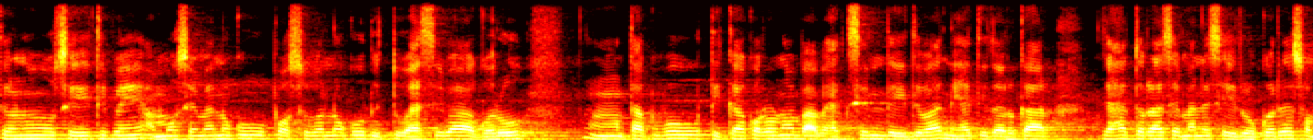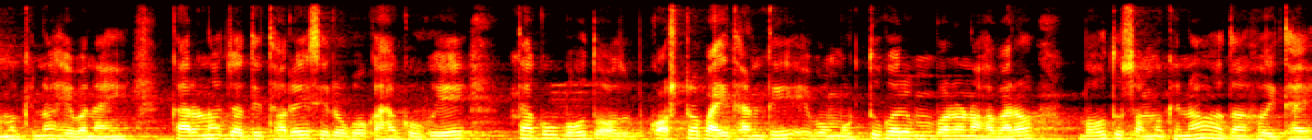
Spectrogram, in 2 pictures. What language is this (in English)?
Odia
